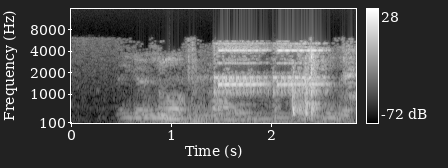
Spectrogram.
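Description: A telephone rings at close range with a bright, repeated electronic trill, mixed with voices speaking over and around it.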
